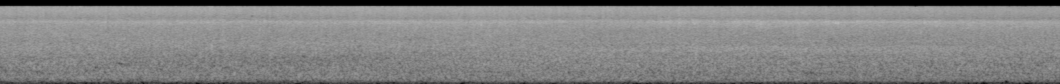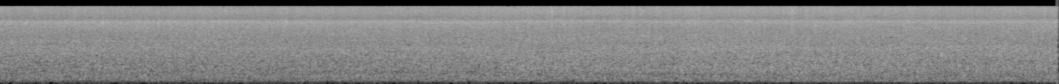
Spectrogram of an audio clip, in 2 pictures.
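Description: Fast-flowing floodwater rushing through a flooded street, a steady rush of water with no pauses.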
